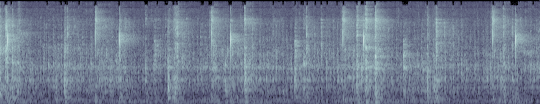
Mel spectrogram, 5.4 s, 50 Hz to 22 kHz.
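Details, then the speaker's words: Shimano Di2 rear derailleur after micro-adjustment, inner chainring, cranking through gears: light crisp clicks per shift, no dragging, rubbing or grinding; smooth quiet shifting. "So once we have that, now we want to go through the gears to make sure it sounds right. No more dragging, clicking, grinding."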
